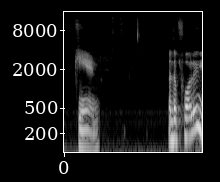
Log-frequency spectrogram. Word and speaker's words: quien: And if it is QUI, it will be pronounced as ki and not qui. So it will be quien.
